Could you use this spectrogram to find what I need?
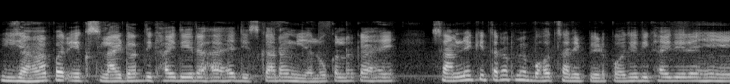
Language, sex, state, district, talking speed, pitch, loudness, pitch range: Hindi, male, Uttarakhand, Uttarkashi, 195 wpm, 170 Hz, -18 LUFS, 160-175 Hz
